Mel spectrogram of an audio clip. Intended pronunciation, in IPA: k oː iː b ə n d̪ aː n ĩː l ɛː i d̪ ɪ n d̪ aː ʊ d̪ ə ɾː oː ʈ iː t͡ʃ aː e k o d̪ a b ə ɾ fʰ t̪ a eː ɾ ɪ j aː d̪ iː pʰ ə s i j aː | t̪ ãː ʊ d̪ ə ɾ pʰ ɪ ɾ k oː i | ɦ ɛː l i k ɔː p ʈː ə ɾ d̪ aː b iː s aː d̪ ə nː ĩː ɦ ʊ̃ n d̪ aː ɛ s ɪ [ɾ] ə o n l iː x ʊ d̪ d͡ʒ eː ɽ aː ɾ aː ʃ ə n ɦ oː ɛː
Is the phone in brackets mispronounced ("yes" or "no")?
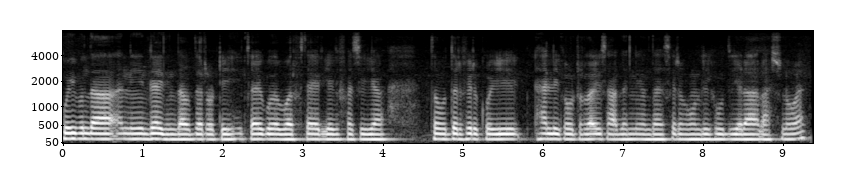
no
